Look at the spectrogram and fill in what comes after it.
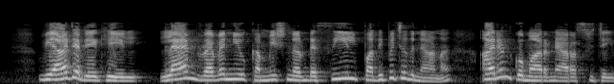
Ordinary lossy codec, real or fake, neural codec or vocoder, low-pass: AAC, 48 kbps; real; none; 7.2 kHz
